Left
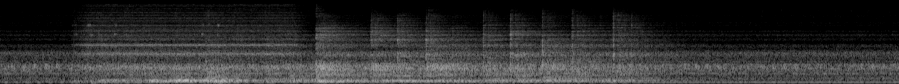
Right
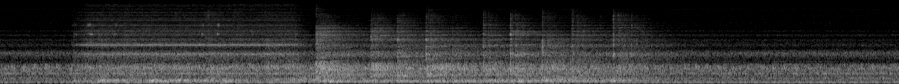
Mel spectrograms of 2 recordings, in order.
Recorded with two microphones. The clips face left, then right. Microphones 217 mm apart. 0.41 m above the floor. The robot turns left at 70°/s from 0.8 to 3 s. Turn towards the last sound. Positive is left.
turn(degrees=-25)  # may be behind; listen again after turning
